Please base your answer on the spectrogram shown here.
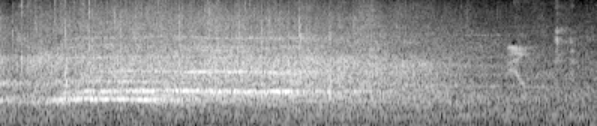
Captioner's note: audience cheers and applauds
